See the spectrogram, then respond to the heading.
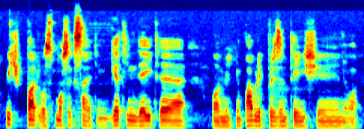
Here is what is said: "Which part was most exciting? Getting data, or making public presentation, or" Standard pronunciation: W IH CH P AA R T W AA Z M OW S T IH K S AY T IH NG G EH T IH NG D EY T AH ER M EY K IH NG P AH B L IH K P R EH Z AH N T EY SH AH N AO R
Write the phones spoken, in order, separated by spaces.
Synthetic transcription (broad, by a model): W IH CH P AA R T W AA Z M OW S T IH K S AY T IH NG G EH T IH NG D EY T AH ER M EY K IH NG P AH B L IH K P R EH Z AH N T EY SH AH N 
